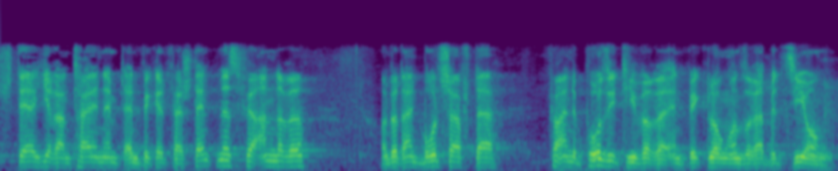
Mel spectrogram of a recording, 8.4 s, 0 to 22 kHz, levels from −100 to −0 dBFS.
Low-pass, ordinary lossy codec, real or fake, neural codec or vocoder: 7.2 kHz; Opus, 32 kbps; real; none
